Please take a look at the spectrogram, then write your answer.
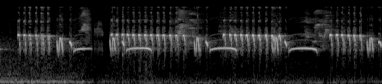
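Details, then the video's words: A female bar-winged prinia calls in lively, rapid, high, buzzy chattering bursts about once a second, each ending in a short lower whistled note; used as a lure recording. "PANCINGAN PRENJAK BETINA SUPER GACOR"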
